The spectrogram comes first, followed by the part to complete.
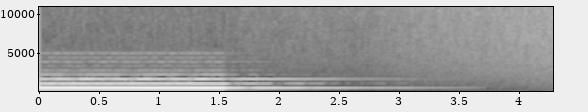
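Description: Instrumental karaoke backing track ending on a held B major seventh chord that cuts off about a second and a half in, leaving one tone ringing and fading away over the next two seconds, followed by faint hiss.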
